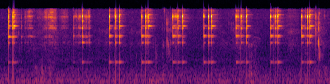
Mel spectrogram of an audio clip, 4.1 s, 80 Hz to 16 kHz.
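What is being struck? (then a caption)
Glass drinking glass. A drinking glass is tapped repeatedly during a meal, giving about 13 bright, high-pitched clinks in irregular pairs and singles. Each clink rings briefly at a very high pitch and dies away almost at once.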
